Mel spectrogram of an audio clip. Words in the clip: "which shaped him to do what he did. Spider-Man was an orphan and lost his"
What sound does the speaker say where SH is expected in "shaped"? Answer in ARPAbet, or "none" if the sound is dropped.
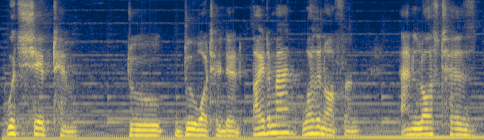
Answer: SH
